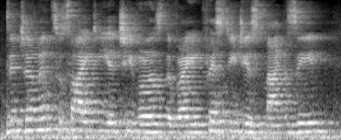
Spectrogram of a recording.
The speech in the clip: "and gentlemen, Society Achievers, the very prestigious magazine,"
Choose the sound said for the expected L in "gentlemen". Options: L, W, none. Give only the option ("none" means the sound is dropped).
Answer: none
